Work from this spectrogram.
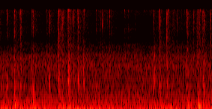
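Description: Steady, continuous typing on a computer keyboard, close and moderately loud, with rapid irregular key clicks running throughout and no voices.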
